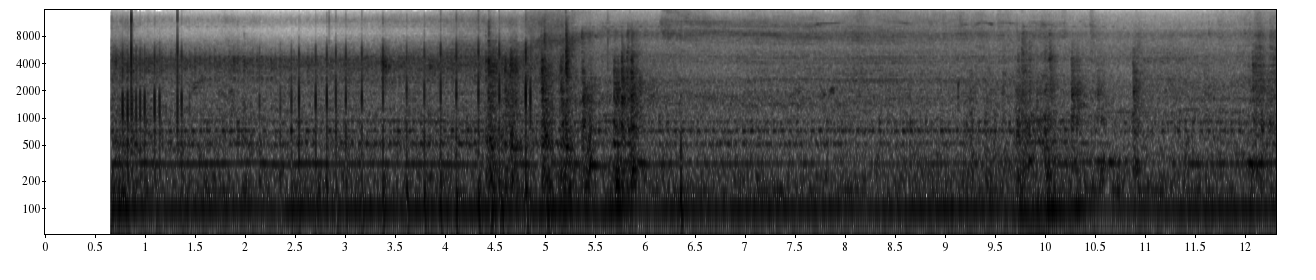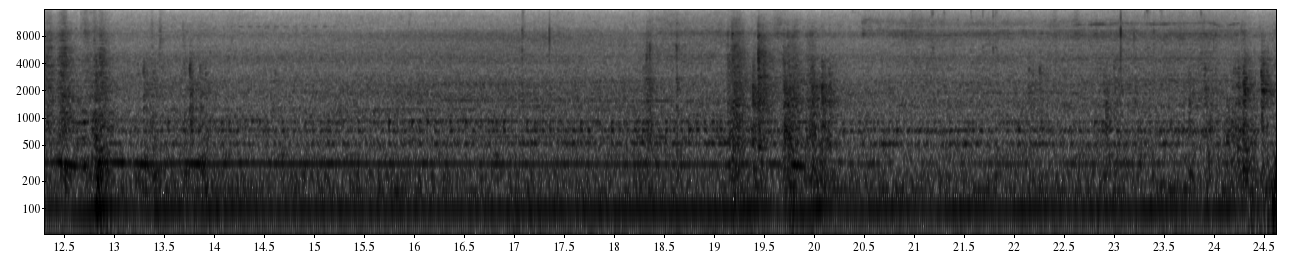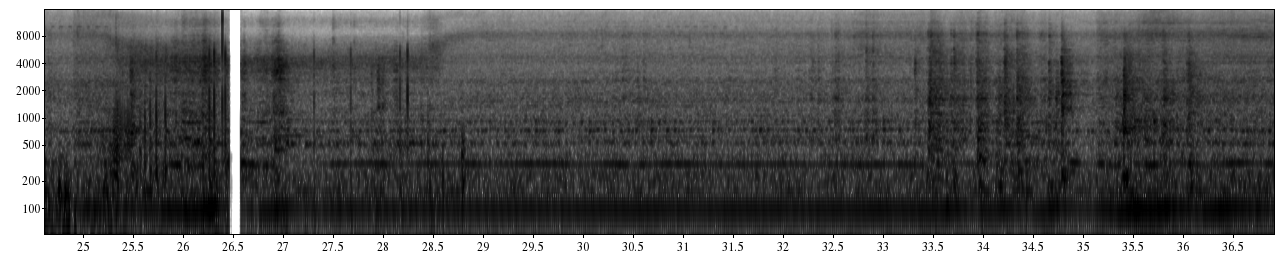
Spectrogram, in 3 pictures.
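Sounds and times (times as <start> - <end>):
diesel engine running: 0.7 - 36.9.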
